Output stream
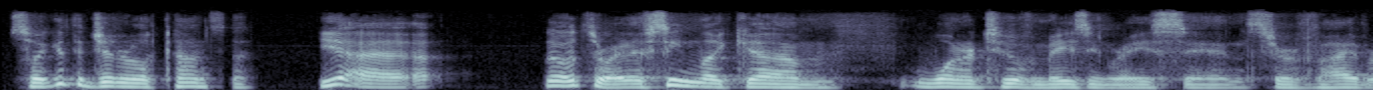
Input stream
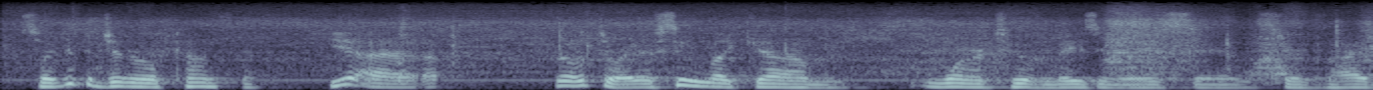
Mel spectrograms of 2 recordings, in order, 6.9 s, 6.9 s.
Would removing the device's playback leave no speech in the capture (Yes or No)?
Yes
